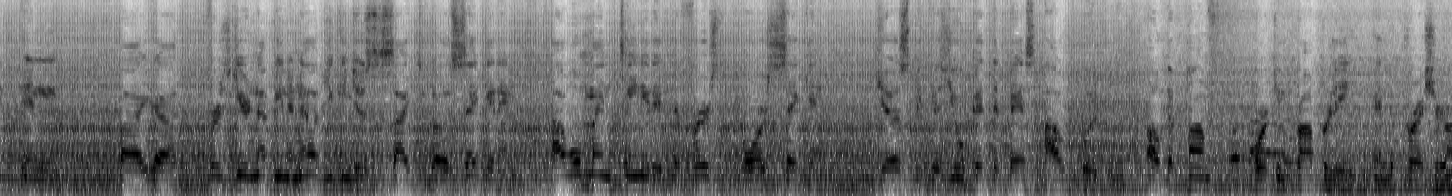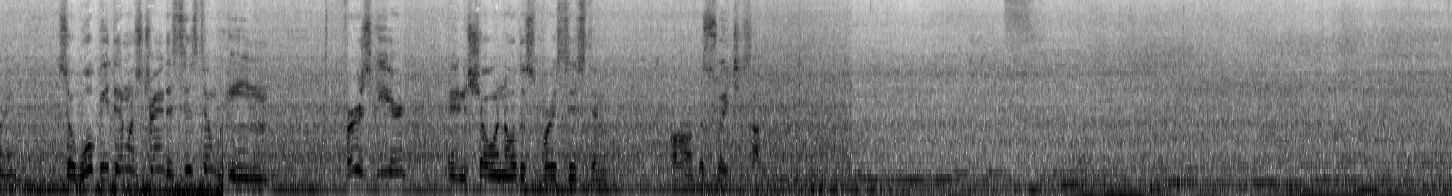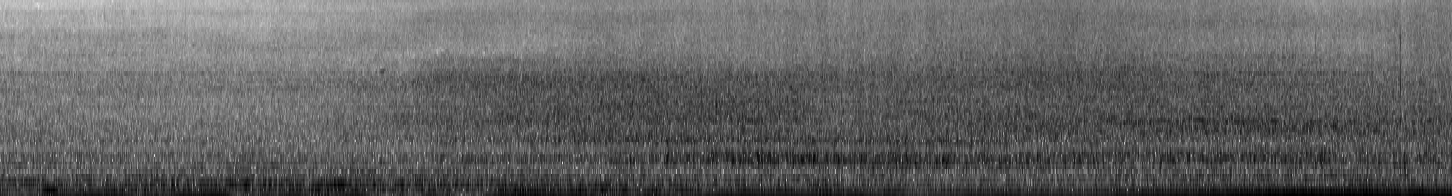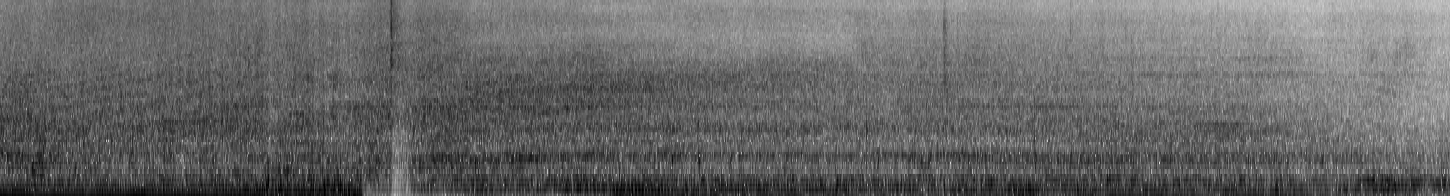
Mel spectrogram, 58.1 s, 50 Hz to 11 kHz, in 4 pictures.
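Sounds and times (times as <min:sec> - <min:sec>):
diesel truck engine running: 0:00.0 - 0:58.0
water spraying hiss: 0:33.4 - 0:50.2.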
